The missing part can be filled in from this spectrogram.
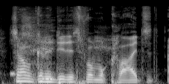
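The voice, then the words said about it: Put-on British accent. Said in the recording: “Why did I give him a British accent?”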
